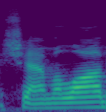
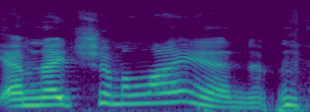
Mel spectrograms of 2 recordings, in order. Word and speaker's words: Shyamalan: his word was might Shyamalan, but he like didn't know how to say his name. And he's like, "Might Shima." He just kept saying it wrong.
